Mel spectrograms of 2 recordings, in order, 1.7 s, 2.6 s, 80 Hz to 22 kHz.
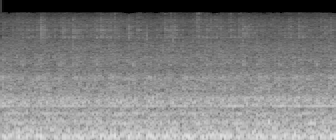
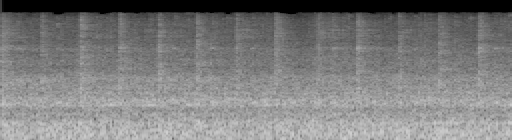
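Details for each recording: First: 2004 Ford F-150 5.4L V8 that stalls when hot and won't restart until cool, fuel pump bypassed to run full speed, smooth steady idle; rail pressure reads 75 psi maximum. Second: 2004 Ford F-150 5.4L that stalls when hot, pump and rail pressure sensor already replaced: rail pressure at 109, ragged hunting idle with stumbles near stalling; fuel starvation and lean, pump driver module not grounding the pump.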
